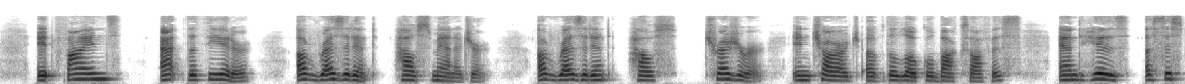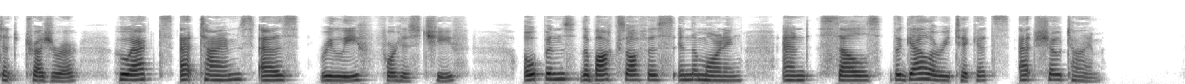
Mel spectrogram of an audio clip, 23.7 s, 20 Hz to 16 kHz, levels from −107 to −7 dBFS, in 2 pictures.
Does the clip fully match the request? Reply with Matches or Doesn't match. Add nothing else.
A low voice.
Doesn't match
